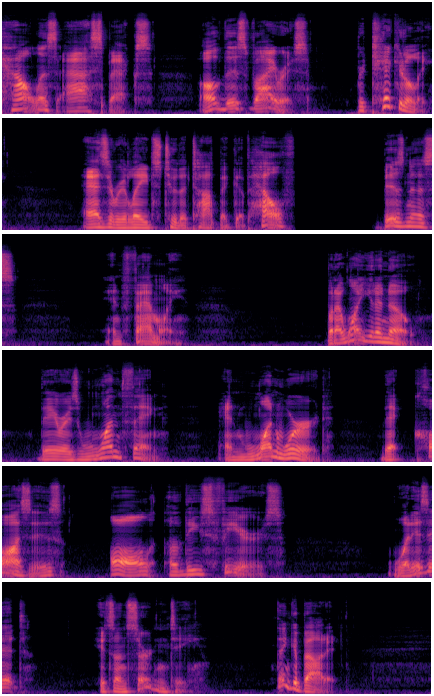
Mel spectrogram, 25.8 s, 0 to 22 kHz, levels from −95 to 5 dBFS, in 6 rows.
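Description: No technical faults can be heard in this speech recording. Nothing in the audio points to a problem anywhere along the way.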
